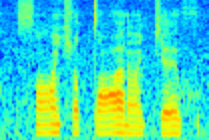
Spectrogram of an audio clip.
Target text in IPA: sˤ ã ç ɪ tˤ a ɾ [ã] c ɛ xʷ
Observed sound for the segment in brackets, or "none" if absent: ã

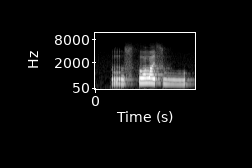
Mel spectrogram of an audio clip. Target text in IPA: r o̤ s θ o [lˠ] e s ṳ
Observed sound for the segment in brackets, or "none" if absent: lˠ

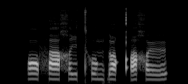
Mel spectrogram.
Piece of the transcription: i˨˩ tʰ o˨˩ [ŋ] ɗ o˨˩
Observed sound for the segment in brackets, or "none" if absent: ŋ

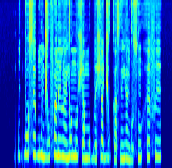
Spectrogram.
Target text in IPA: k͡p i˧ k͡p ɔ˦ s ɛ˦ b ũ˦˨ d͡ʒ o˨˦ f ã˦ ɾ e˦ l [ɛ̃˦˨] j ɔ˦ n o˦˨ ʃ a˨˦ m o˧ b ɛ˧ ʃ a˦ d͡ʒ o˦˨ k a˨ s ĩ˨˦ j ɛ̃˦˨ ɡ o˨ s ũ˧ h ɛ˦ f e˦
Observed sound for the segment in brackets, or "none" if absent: ɛ̃˧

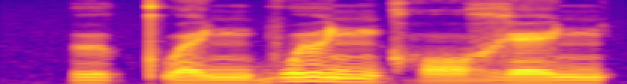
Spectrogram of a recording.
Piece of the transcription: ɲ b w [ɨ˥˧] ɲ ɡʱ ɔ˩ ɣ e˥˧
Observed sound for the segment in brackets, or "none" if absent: ɨ˥˧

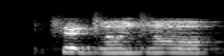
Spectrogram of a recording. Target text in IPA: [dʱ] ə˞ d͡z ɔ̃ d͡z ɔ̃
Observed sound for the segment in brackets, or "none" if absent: t͡s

